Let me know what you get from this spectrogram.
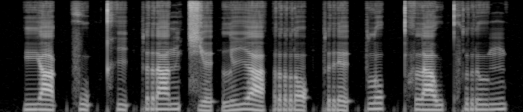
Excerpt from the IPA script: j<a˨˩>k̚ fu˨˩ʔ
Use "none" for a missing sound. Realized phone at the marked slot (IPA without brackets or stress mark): a˨˩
